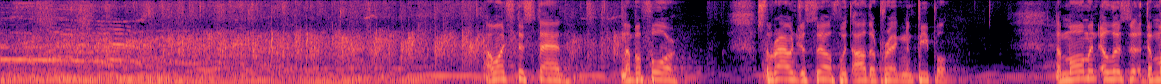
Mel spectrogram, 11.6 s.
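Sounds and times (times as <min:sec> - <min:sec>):
audience clapping: 0:00.0 - 0:07.2
speech: 0:04.9 - 0:06.9, 0:07.6 - 0:09.6, 0:10.6 - 0:11.6.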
